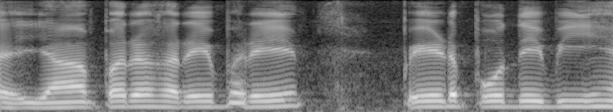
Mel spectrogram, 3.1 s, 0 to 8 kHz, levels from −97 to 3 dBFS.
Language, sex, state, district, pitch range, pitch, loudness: Hindi, male, Uttar Pradesh, Shamli, 145-155 Hz, 150 Hz, -16 LUFS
